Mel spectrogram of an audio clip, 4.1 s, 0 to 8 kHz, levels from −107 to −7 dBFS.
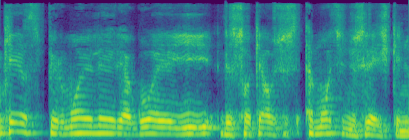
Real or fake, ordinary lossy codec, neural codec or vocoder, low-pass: real; AAC, 32 kbps; none; 7.2 kHz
